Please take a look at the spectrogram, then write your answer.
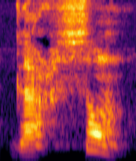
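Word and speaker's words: garçon: the S sound now sometimes you've got a sea with a sadya on it and that's pronounced I can ask also even when it's not followed by E I or Y so if you want to make an a/c pronounce like an acid it's not followed by the right word you put this idea little squiggle coming down from it so we have Garcon which is a boy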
